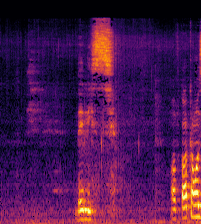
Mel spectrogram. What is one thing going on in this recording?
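A wooden spoon stirs a thick creamy sauce.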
